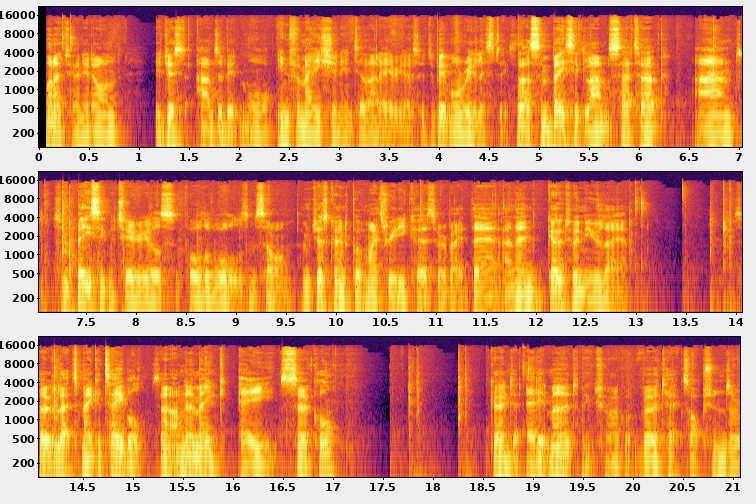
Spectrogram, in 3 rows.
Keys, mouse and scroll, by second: 0.2 click, 4.6 click, 5.0 middle click, 5.5-6.3 scroll down 1, 6.3 click, 7.3 shift+middle click, 9.5 click, 11.0 middle click, 13.0 click, 13.9 shift+a, 16.5 click, 17.5 KP_7, 17.8 KP_Decimal, 18.3 Tab, 18.9 click.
